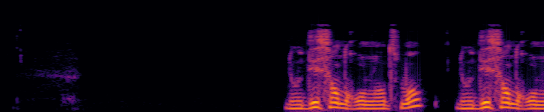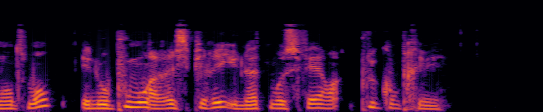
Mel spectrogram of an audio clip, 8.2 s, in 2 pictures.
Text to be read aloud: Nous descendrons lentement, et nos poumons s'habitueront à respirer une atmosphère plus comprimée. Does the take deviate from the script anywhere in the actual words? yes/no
yes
